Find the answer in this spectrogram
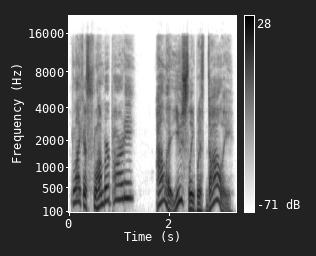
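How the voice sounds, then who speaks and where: A man puts on a sweet little preschool girl for a storybook, her voice high and chirpy and swooping all over. It sounds dry and close, with no room behind it. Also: wildly swooping pitch, moderate pace, darkish tone, no echo, heavily acted. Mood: excited.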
